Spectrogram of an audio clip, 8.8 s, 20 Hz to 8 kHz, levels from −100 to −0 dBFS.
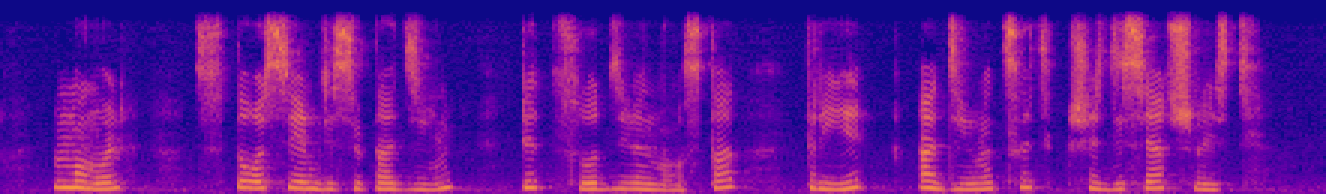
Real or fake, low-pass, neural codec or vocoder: fake; 7.2 kHz; autoencoder, 22.05 kHz, a latent of 192 numbers a frame, VITS, trained on one speaker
